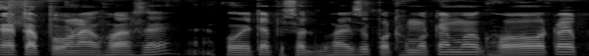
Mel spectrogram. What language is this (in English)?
Assamese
